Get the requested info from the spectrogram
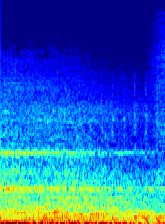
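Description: Dark cinematic intro sound design: a dense, loud low rumble with a steady high tone held over it.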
